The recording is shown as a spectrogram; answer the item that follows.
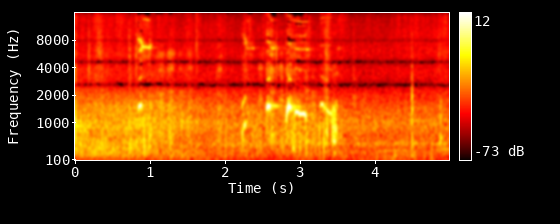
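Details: A litter of eight puppies, out in the garden for the second time, playing, running and romping, give short, high whimpers and yips in quick irregular bursts, some rising then falling, over soft hiss.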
